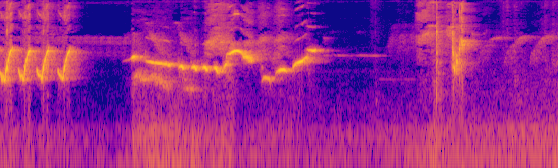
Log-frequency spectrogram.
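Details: Bird-catching lure song of a white-rumped shama: rapid looping notes, then a long wavering whistled phrase rising at its end, followed after a pause by harsh scratchy notes.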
